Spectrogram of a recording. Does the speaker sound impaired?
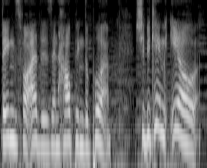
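No.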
